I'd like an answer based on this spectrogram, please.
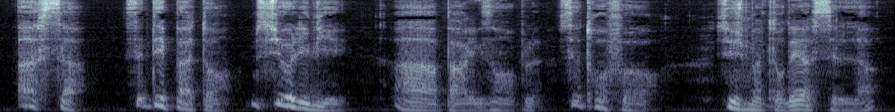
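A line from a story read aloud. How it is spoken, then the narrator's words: Exclaimed. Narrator (French): s'écria le Belvillois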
